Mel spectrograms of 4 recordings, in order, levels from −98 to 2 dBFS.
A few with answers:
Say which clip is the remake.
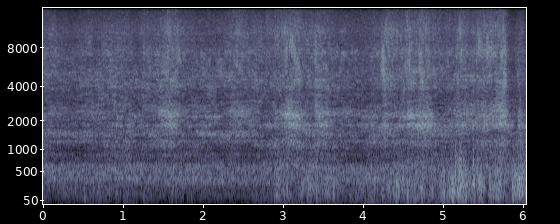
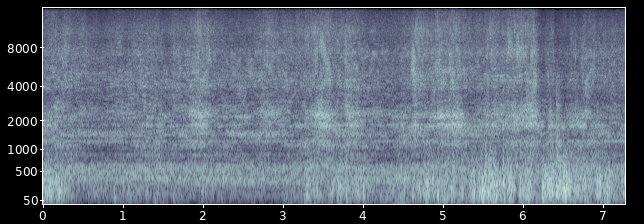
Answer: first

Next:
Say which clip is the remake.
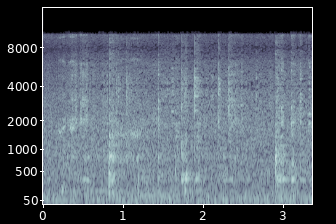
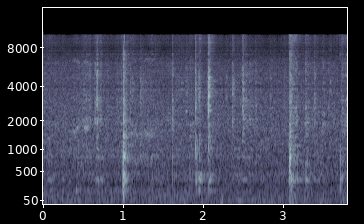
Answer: second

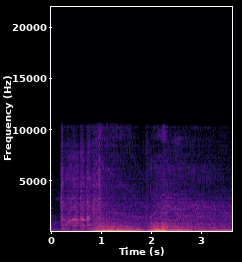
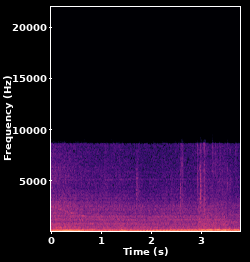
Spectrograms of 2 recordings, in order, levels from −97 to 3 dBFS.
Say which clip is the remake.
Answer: first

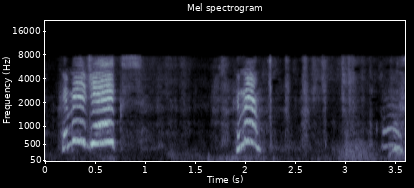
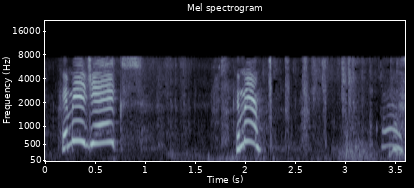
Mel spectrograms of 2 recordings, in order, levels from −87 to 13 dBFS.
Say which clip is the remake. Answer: first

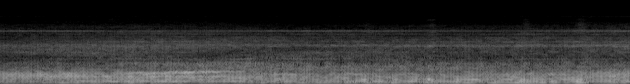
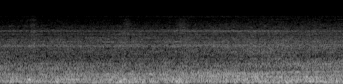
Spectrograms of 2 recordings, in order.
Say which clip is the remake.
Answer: first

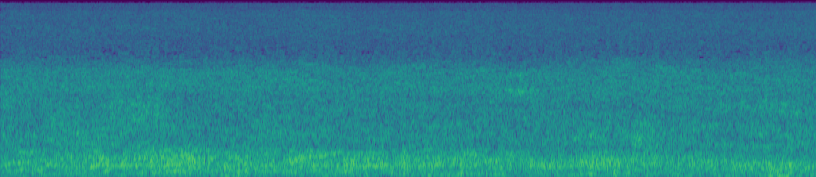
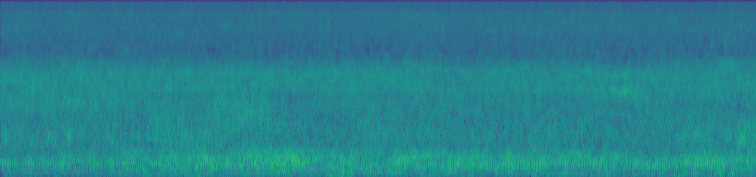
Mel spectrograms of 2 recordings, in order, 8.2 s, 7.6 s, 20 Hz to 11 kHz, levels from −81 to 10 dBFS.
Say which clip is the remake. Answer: second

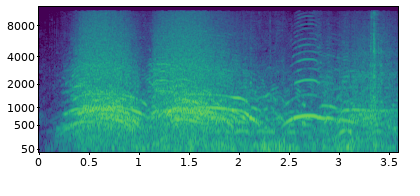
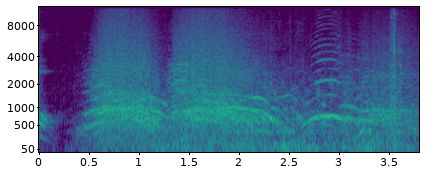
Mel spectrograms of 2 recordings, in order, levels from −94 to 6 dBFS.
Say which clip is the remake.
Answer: second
